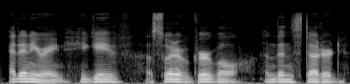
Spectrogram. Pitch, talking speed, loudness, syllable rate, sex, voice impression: 110 Hz, 205 wpm, -16 LUFS, 5.1 syllables/s, male, masculine, adult-like, slightly dark, sincere, calm, slightly sweet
